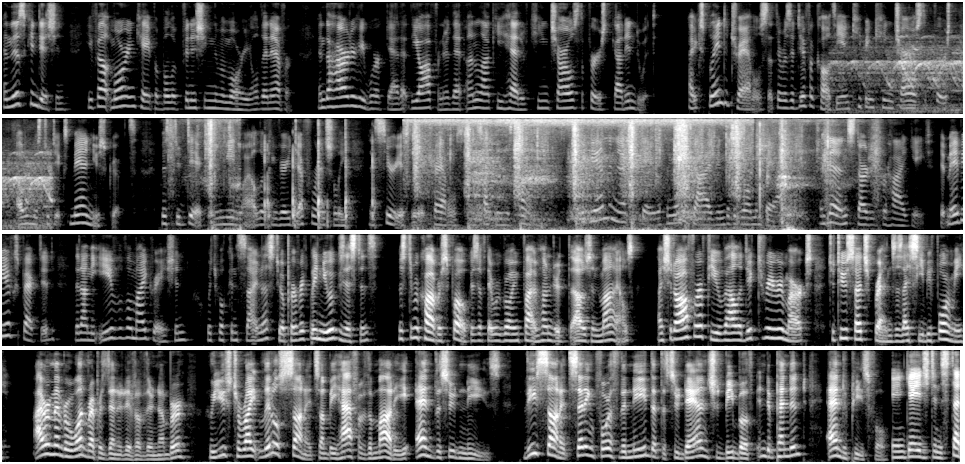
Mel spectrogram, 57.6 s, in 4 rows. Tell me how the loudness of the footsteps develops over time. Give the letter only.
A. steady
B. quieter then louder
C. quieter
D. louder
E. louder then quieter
A.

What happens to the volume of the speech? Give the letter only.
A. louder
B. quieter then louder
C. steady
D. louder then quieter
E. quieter
A.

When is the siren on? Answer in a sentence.
The siren can be heard from 12.3 to 15.2 s.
